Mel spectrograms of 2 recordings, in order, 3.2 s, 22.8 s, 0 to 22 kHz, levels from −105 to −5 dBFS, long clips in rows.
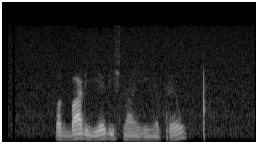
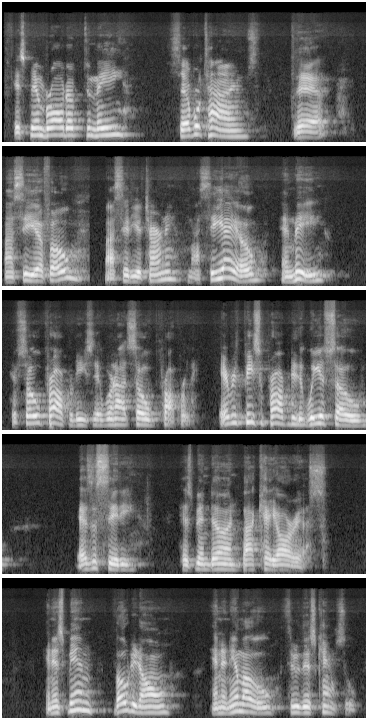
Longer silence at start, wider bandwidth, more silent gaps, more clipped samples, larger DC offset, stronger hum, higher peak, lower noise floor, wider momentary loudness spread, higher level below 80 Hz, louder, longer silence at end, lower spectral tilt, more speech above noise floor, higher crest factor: first, 0.7 s vs 0.15 s; second, 11 kHz vs 16 kHz; neither; neither; neither; neither; second, -22 dBFS vs -2 dBFS; first, -76 dBFS vs -66 dBFS; first, 18 LU vs 13 LU; second, -88 dBFS vs -70 dBFS; second, -44 LUFS vs -19 LUFS; first, 0.65 s vs 0.15 s; first, -7.5 dB/octave vs -4 dB/octave; second, 32 dB vs 48 dB; first, 24 dB vs 18 dB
